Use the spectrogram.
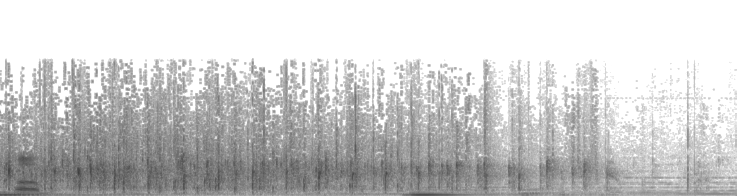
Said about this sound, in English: That was a good word. Amen. Good word. That was from the Lord. Yeah, give Jesus a hand clap.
